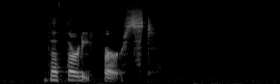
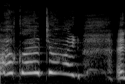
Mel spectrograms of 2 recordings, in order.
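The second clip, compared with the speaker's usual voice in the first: much higher, slow, drawn-out wail; horrified patient; slower than usual. Retold or imitated. Retelling the movie patient realising he died, high slow wail. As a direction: wail it in mock horror. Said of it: "And he's like".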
